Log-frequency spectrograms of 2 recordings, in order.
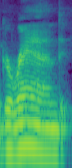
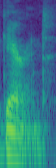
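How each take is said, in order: First: The name does not rhyme with errand. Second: The name rhymes with errand. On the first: This is the common, widely accepted form. The speaker calls it wrong. "why would you call it the Garand" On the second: This is how the inventor's family says it. The speaker calls it right. "if his name was in fact the Garand? ... It rhymes with errand"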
